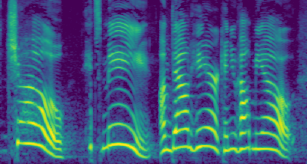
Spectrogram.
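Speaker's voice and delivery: high, eager call up to a friend. Retold or imitated. Man in a hole calls up to his friend Joe, high and eager.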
